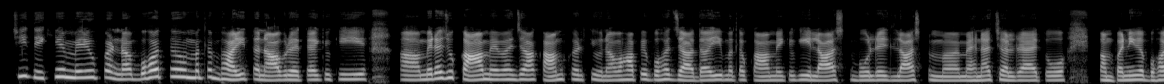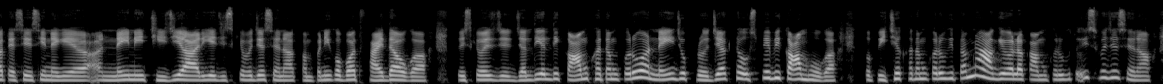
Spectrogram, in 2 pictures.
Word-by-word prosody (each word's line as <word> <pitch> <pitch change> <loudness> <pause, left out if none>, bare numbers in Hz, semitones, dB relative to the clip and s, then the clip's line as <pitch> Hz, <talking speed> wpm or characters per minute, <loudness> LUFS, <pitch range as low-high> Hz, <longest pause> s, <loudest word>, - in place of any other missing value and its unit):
जी, 390 +1 -1
देखिए 315 +4 0
मेरे 315 -1 +3
ऊपर 315 -1 -1
ना 235 -1 +1
बहुत 335 +9 +2
मतलब 320 -3 +2
भारी 230 -1 +5
तनाव 200 -2 +3
रहता 210 0 0
है 215 - +2
क्योंकि 235 +1 -3 0.3
अ, 210 -1 +1
मेरा 240 +5 +3
जो 305 +2 +1
काम 220 +3 +6
है 225 - +1
मैं 225 0 0
जहाँ 225 0 +1
काम 200 +3 +1
करती 230 0 -7
हूँ 205 - -3
ना, 195 0 -2
वहाँ 220 +2 0
पे 235 - -1
बहुत 220 +1 -2
ज़्यादा 195 -2 +1
ही 210 +2 +2
मतलब 210 0 -6
काम 190 0 0
है। 195 - -1
क्योंकि 205 +1 -2
लास्ट 195 +1 +1
बोल 195 0 -3
रहे 200 0 +1
हैं, 190 - -9
लास्ट 190 +1 +1
म 185 -2 -2
महीना 185 +2 +1
चल 200 -2 -1
रहा 190 0 0
है, 190 - +2
तो 195 +2 -4 0.4
कंपनी 200 +1 +1
में 215 -2 +1
बहुत 205 +2 -1
ऐसी-ऐसी 205 +1 -1
नई 195 -1 +1
य - - +2
अ, 195 - -4
नई-नई 210 +3 +2
चीज़ें 195 +2 0
आ 200 -1 +6
रही 200 +1 +1
हैं 205 - +2
जिसकी 190 +3 -4
वजह 210 +2 -1
से 205 -1 -3
ना 190 0 -1
कंपनी 190 +2 -5
को 215 0 -1
बहुत 215 +1 0
फ़ायदा 190 +2 +2
होगा। 185 -3 +1
तो 195 +2 -11
इसकी 210 +2 -4
वज़ह 210 -1 +1
से 195 -1 -2
ज 180 - -9
जल्दी-जल्दी 235 +6 0
काम 215 +4 +3
खत्म 245 -1 -2
करो 275 +5 +1
और 300 - +3
नई 230 +2 +2
जो 265 +1 -1
प्रोजेक्ट 235 +6 -1
है 265 - +2
उस 240 +1 -3
पे 300 -1 +1
भी 295 +1 +2
काम 245 -1 +6
होगा। 185 -3 -2 0.3
तो 205 - -7
पीछे 210 +6 -2
खत्म 255 0 -5
करोगी 265 +1 -2
तब 300 - -1
ना 370 - +7
आगे 255 -2 +1
वाला 245 -1 +3
काम 215 -2 -4
करोगी। 220 +2 -6
तो - - -9
इस 310 -2 -4
वज़ह 310 0 -2
से 235 -8 -5
ना 195 0 -3
215 Hz, 255 wpm, -22 LUFS, 195-245 Hz, 0.4 s, ना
